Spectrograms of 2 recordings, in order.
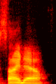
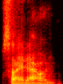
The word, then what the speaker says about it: Sydow: his name right it's is it seed outside how do we pronounce his name and say down last time side out like side eye okay hopefully i'm getting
